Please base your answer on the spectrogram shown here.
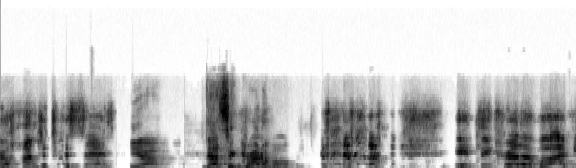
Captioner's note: laughs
